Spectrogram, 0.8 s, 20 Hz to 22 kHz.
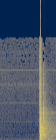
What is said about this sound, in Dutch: De hamerslag voor de opening van de raadsvergadering 2 juli 2020.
